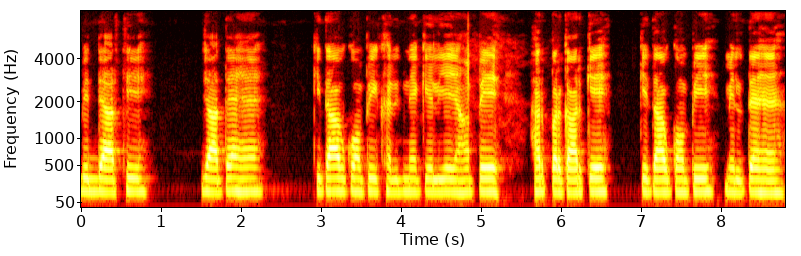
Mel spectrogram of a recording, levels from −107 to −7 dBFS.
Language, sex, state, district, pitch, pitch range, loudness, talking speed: Hindi, male, Bihar, Lakhisarai, 155 Hz, 150-160 Hz, -19 LUFS, 115 wpm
